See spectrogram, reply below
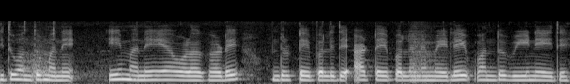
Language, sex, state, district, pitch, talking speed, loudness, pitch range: Kannada, female, Karnataka, Dharwad, 200 Hz, 145 wpm, -14 LUFS, 195-210 Hz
